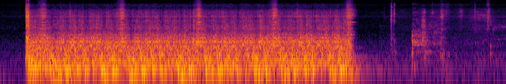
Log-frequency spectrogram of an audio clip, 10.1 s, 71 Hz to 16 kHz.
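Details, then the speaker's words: 1967 Chevrolet C10 small-block, cold start after three to four years unused, weak battery, poor carburetor: about six seconds of steady cranking near three beats a second with no firing, the engine flooded. "apparently she flooded herself out well I knew the kill car bear wasn't very good"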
